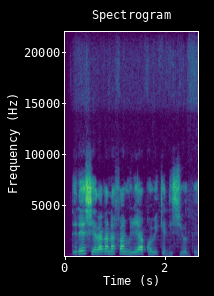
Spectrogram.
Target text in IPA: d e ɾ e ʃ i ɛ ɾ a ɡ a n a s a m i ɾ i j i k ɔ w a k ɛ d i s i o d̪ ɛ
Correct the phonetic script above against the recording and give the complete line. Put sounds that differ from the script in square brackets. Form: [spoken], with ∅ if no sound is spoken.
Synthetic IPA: d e ɾ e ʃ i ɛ ɾ a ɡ a n a [f] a m i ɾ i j [a] k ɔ w [i] k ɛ d i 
